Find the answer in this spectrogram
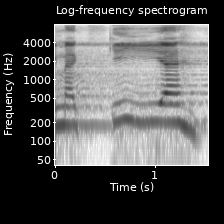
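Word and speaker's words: مَكِّيَّة: সূরাতুল আসর মাক্কিয়াহ। শেষ মাক্কিয়া, ইয়া বললে হবে না তো, শেষে হা আছে না নাই, উচ্চারণ করতে হবে। মাক্কিয়াহ, এই তো হয়েছে।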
